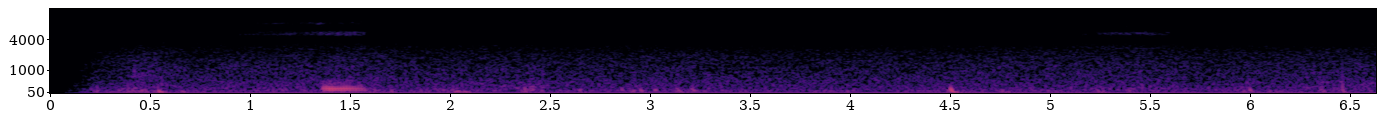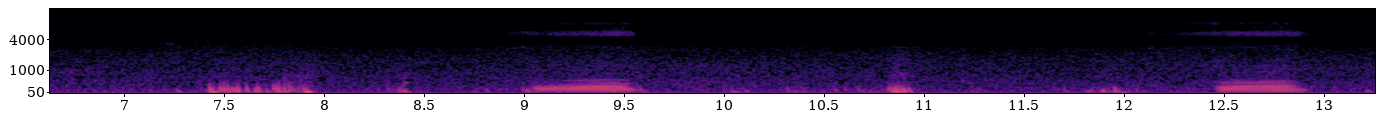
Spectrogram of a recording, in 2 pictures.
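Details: Small dog snoring softly, four short harmonic snores spaced unevenly over the stretch, each about half a second, with a faint high whistle riding on them; quiet room hiss between.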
